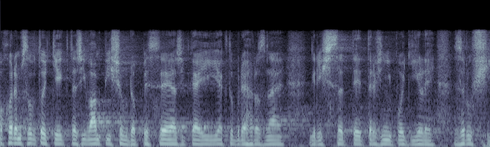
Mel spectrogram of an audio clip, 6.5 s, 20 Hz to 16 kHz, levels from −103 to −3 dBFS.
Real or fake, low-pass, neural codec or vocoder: real; 7.2 kHz; none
